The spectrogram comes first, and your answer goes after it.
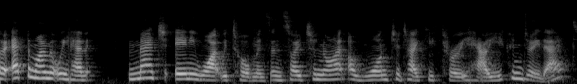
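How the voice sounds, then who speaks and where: A woman with an Australian accent, fairly high-pitched, lively in intonation and fairly quick in pace, over a quiet background. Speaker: paint colour specialist; colour consultant host. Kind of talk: live online product advice session. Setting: live stream on camera. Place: studio. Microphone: lapel.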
